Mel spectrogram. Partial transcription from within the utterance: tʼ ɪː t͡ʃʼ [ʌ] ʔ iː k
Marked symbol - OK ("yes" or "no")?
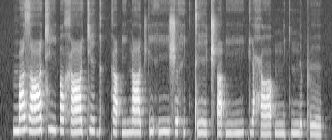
no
